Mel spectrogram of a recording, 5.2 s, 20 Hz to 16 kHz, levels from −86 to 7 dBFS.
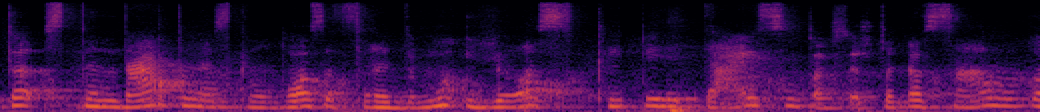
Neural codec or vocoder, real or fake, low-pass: codec, 44.1 kHz, 2.6 kbps, DAC; fake; 14.4 kHz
